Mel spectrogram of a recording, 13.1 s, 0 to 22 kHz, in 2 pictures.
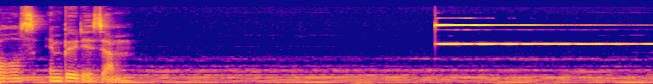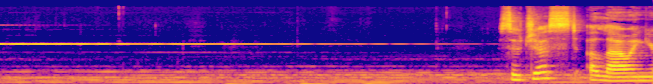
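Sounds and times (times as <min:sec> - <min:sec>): ambient meditation music drone: 0:01.3 - 0:13.0
high metallic bell tone: 0:04.4 - 0:11.7.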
